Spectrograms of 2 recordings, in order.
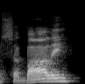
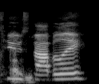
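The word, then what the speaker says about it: Sabally: Sabali, is that am I saying it right? Sabi.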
